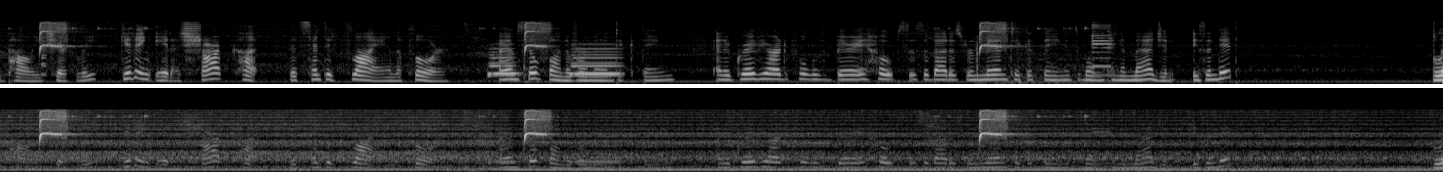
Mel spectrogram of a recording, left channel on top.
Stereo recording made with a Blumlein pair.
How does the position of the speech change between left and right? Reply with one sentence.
In this clip you hear the speech stay put.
